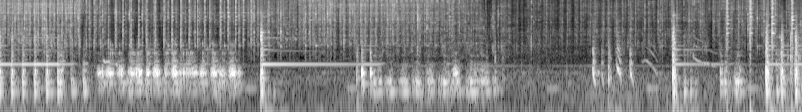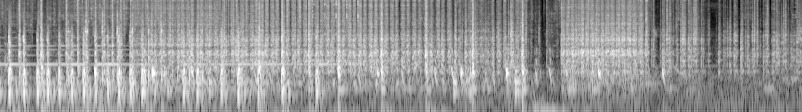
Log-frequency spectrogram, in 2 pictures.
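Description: Hand-made foley sound effects: a dense run of small clicks and clinks with rubbing and scraping noise, over a steady hum that comes and goes. The noise grows louder and more hiss-like in the last third.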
